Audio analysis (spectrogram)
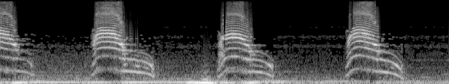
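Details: A kitten cries out for its mother with four strong meows, each starting high and dropping downward, roughly one per second, with a low rumbling hum beneath.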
